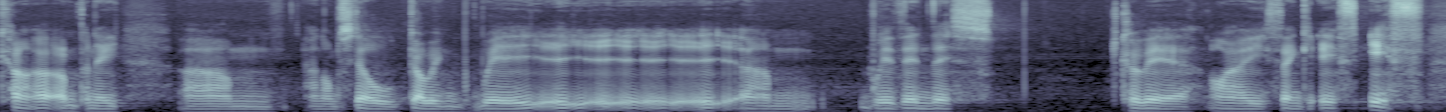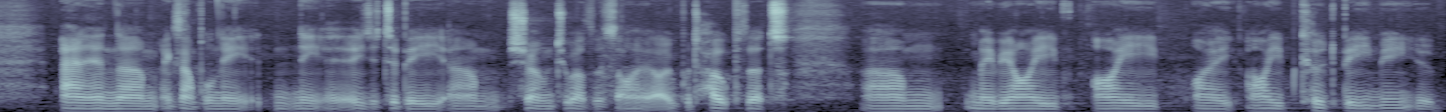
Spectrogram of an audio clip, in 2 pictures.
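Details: Adult male Armed Forces serviceman who stammers; word and phrase repetitions are heard; stammering.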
